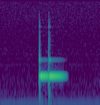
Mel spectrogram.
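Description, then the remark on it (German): A FaceTime call tone on an iPhone as a call is placed that will go unanswered: two quick chirping pulses that merge into a single steady beep, clear, with no voices. “Korthagen mit FaceTime anrufen. So, der wird jetzt wie gesagt ins Leere gehen”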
